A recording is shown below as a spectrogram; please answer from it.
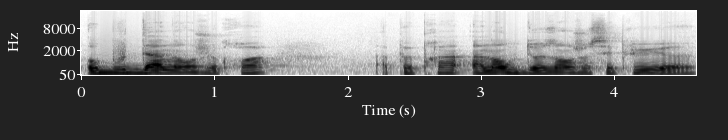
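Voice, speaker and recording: A man, a shop founder and podcast guest, telling his own story in a lively, informal, first-person way. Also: mid-range voice, measured pace. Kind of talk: casual storytelling interview.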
